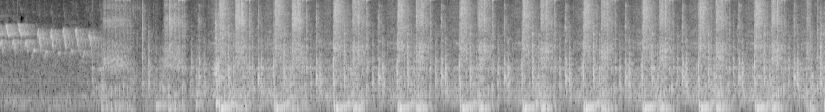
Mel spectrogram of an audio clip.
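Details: International Model M hit-and-miss engine, tank full of water, first start-up, to power a tractor being built: sharp firing bangs about every half second in steady rhythm, coasting between shots; running properly.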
